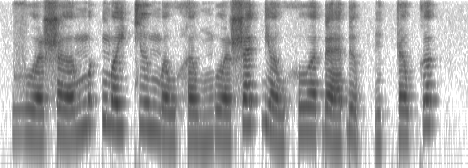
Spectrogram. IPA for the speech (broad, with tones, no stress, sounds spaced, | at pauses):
v u˨˩˨ ə̯ ʂ əː˨˩˦ m ə˦˥ k̚ m ə˧ j c ɨ˧ m ə˨˩ w h ə˨˩ w m u˨˩˨ ə̯ ʂ ɛ˦˥ k̚ j ə˨˩˨ w h u˧ ə̯ ɗ ɛ˨˩˦ ɗ ɨ˨˩ p̚ ʔ i˨˩ k̚ ʈ ə˧ w k ə˦˥ k̚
